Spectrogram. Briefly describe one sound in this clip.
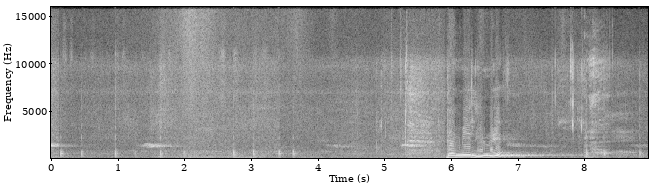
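A pen taps and clicks against a glass board.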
